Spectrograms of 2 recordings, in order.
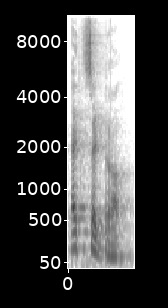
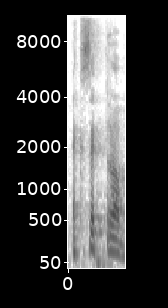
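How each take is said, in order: First: It begins with an 'et' sound. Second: It begins with an 'eks' sound. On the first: The speaker calls it right. "इसका सही pronunciation है एटसेट्रा" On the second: The speaker calls it wrong. "सब के सब इसको एक्सेट्रा बोलते हैं"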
